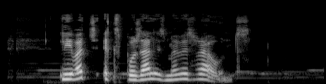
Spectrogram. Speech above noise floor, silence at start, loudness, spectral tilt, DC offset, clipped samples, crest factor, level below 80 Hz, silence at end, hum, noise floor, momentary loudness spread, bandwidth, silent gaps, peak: 37 dB; 0.6 s; -19 LUFS; -4 dB/octave; under 0.1%; under 0.1%; 20 dB; -70 dBFS; 0.8 s; none; -56 dBFS; 20 LU; 11.5 kHz; none; -2 dBFS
